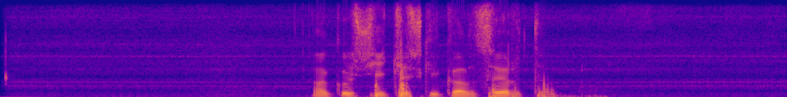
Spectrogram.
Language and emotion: Russian, neutral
